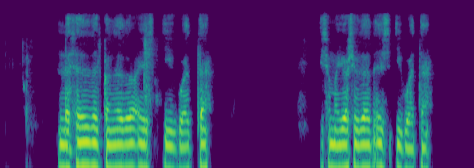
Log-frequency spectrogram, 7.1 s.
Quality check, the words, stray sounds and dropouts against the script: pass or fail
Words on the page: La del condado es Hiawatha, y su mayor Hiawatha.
fail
